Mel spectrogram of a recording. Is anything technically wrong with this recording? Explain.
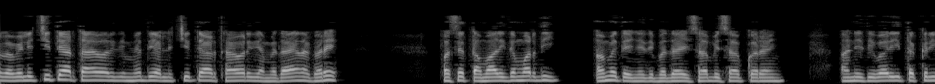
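Yes. Throughout the speech there is a washy, ringing quality, with nothing above 10.1 kHz. This is likely WMA compression at a low bitrate near 32 kbps. Long transform blocks smear quantisation noise, so hiss breathes with the signal. A plain low-pass filter wouldn't cause that.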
